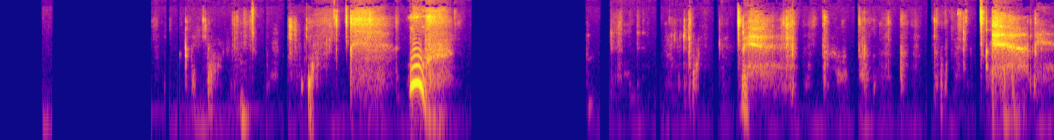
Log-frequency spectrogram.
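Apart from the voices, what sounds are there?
drinking water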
